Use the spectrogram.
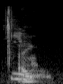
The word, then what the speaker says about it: Tiimo: Nicholas, but also to uh make a better app than uh Teemo. Teemo. I still haven't figured out how to say their name. It's Teemo.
